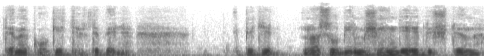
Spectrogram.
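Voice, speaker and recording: An actor playing a confused, self-pitying drunkard father in a radio play, with halting, groaning delivery. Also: sits low, steady tone, mellow, breathy edge. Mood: dazed, confused. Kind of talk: Turkish radio theatre acting.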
